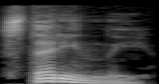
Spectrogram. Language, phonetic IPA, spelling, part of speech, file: Russian, [stɐˈrʲinːɨj], старинный, adjective, Ru-старинный.ogg
- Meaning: 1. antique, ancient, olden, age-old 2. old e.g. of relationships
